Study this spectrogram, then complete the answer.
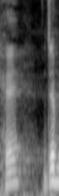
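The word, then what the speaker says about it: hedge: तो चलिए अब सीखते हैं लेटर डी कहाँ साइलेंट होता है। इसके लिए ट्रिक है, जब भी किसी इंग्लिश वर्ड्स में डी और जी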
